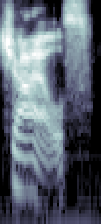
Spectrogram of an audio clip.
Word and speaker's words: Giles: Yes, and he assured me it's pronounced Giles.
